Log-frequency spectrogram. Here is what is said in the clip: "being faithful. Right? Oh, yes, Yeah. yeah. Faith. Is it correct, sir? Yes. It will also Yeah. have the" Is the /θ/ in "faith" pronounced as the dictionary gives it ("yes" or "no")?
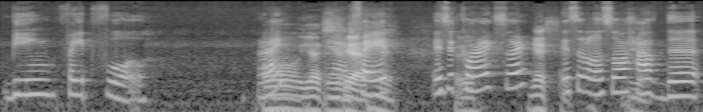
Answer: no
